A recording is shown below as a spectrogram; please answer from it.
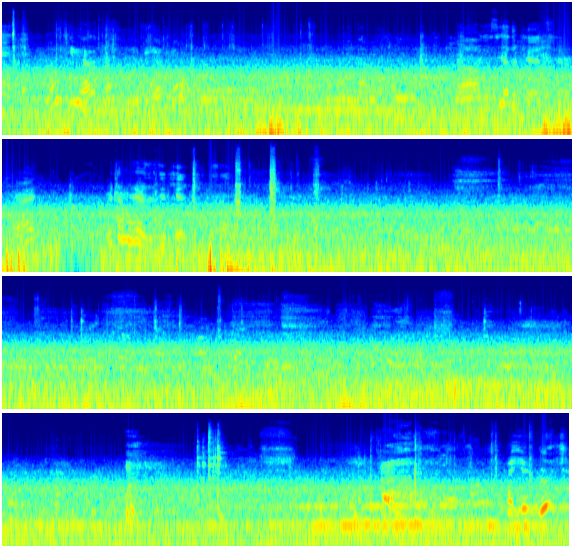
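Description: Indistinct voices of children over a steady outdoor background noise, with scattered light clicks and a few low rumbles in the first third.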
